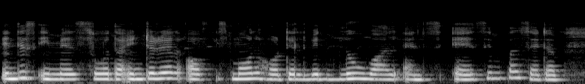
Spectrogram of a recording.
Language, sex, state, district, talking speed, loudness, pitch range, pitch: English, female, Arunachal Pradesh, Lower Dibang Valley, 165 wpm, -14 LUFS, 230-255 Hz, 240 Hz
